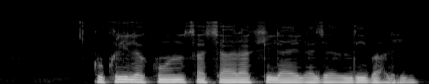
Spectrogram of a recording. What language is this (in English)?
Chhattisgarhi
